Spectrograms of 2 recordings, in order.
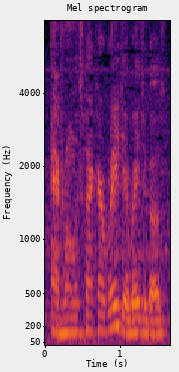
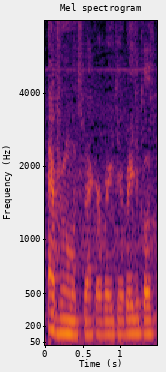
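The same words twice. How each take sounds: The two takes are said the same way.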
